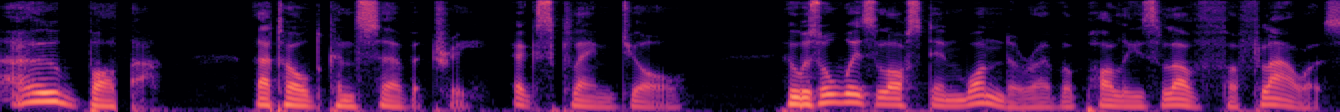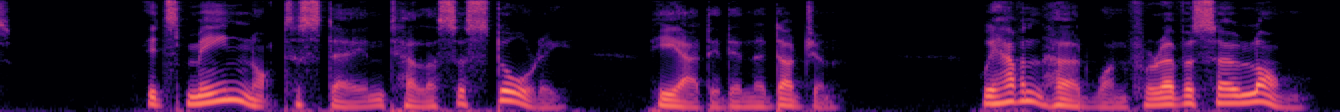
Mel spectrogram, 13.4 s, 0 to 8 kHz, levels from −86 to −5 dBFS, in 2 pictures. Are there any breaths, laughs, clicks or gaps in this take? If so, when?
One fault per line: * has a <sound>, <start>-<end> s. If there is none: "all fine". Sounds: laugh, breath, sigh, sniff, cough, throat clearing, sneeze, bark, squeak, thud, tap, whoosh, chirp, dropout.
* has a dropout, 0.6-0.7 s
